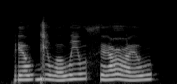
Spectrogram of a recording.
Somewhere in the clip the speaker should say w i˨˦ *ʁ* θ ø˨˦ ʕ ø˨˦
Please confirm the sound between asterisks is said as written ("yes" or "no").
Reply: no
